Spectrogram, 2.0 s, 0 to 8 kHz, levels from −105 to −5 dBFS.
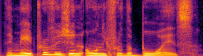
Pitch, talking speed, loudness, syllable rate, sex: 185 Hz, 205 wpm, -15 LUFS, 5.2 syllables/s, female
